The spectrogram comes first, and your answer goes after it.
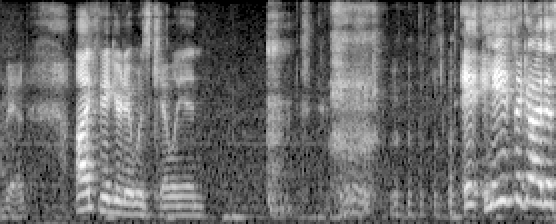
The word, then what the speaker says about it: Cillian: Do you say Cillian or Killian? Is it spelled with a C? Yeah. Cillian, probably. I don't know. Let's. I wonder if they say it. Let's look at this guy. Killian. Oh, yeah, shit, they say it Killian.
